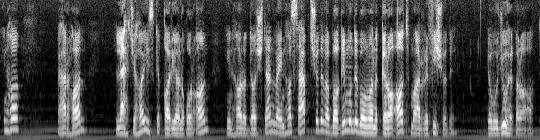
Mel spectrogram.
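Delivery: usual speaking voice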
